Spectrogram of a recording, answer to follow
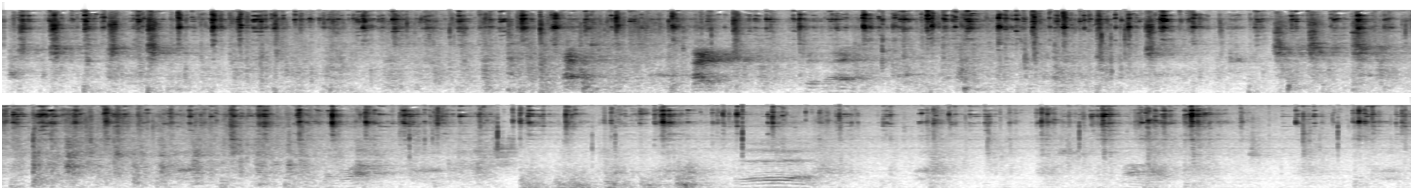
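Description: A horse's hooves striking the arena's dirt footing as it moves around on a longe line, with a person's voice calling out now and then.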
